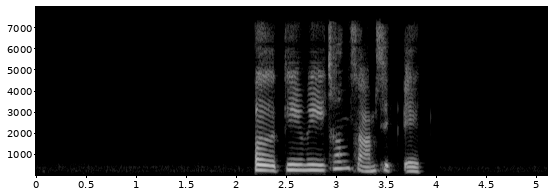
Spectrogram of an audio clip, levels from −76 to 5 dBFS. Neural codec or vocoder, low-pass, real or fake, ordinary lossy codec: codec, 32 kHz, 1.9 kbps, SNAC; 7.2 kHz; fake; AAC, 48 kbps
